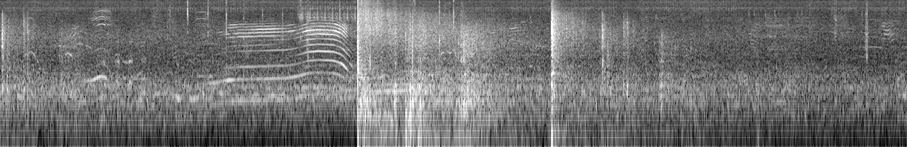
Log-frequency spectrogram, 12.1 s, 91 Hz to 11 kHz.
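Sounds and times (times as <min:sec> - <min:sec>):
firework bursts: 0:00.0 - 0:01.7, 0:04.0 - 0:10.5
firework crackling: 0:00.0 - 0:02.0, 0:03.2 - 0:10.7
firework whistle: 0:04.8 - 0:07.8.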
